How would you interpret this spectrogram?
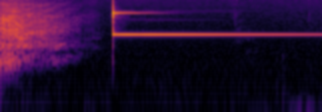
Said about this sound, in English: there's all those kind of sounds of text message alerts and ringtones. I kept reaching for my phone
